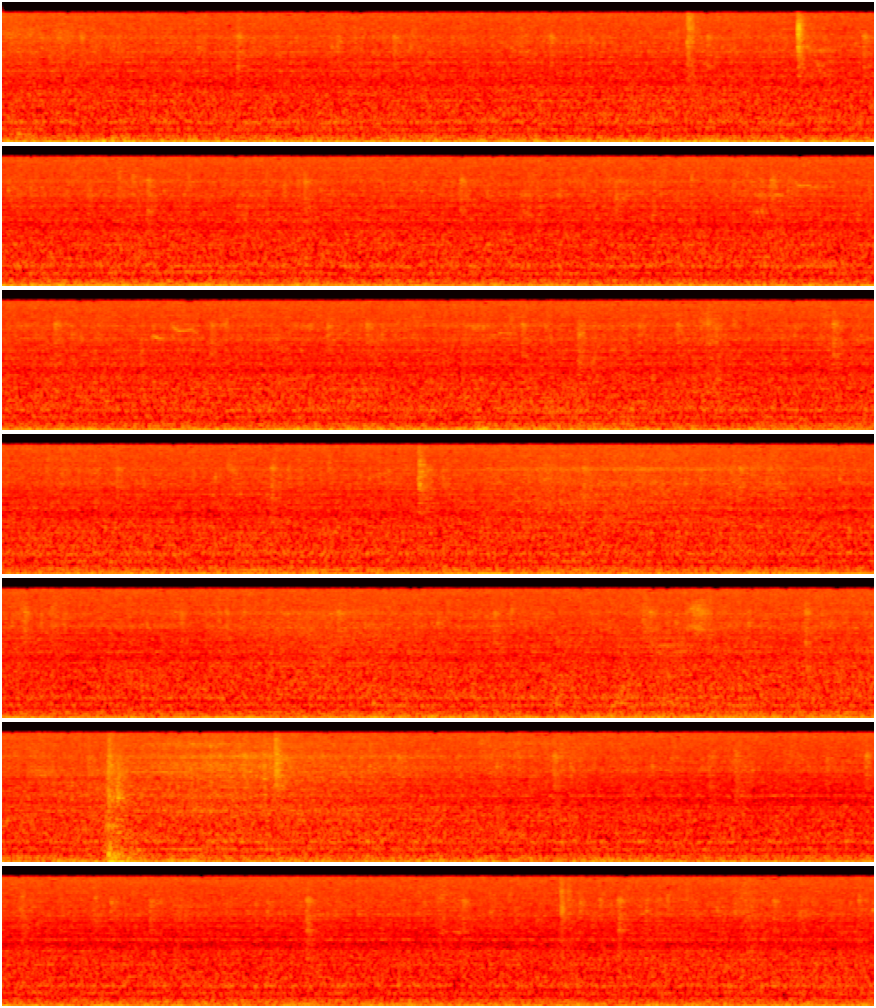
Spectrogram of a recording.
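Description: Car engine idling, heard from inside the stationary car's cabin as a steady low rumble that eases about twelve seconds in; a single sharp click a little over twenty seconds in.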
